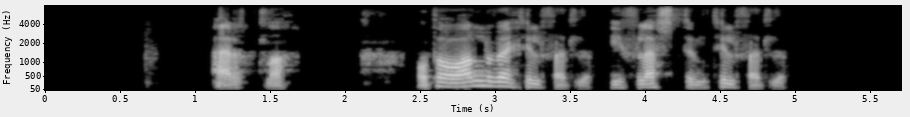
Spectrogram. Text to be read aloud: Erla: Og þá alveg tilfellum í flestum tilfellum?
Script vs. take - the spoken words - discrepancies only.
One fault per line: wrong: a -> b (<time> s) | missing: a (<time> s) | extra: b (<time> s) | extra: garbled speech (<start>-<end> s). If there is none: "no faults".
no faults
